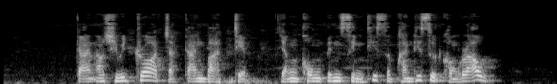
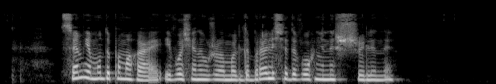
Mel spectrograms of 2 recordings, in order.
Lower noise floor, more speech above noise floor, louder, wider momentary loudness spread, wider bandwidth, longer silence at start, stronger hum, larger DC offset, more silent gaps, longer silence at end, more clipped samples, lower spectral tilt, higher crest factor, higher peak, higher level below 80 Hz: second, -59 dBFS vs -69 dBFS; second, 45 dB vs 52 dB; about the same, -15 LUFS vs -17 LUFS; about the same, 7 LU vs 5 LU; about the same, 11.5 kHz vs 11.5 kHz; first, 0.75 s vs 0.6 s; neither; neither; neither; second, 0.65 s vs 1 s; neither; about the same, -5.5 dB/octave vs -5 dB/octave; about the same, 14 dB vs 16 dB; about the same, -2 dBFS vs -2 dBFS; first, -44 dBFS vs -62 dBFS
